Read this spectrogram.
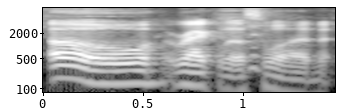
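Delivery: snide. Acted. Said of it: "Marco said snidely".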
